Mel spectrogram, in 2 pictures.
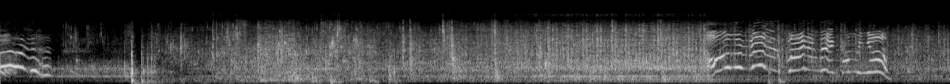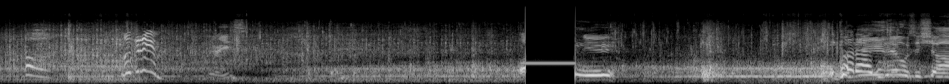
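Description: Water splashing and sloshing against the side of a small aluminium boat, with high, wavering shrieks and yells about seven and eleven seconds in. A short single-tone censor bleep comes near the end, over a steady low hum.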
